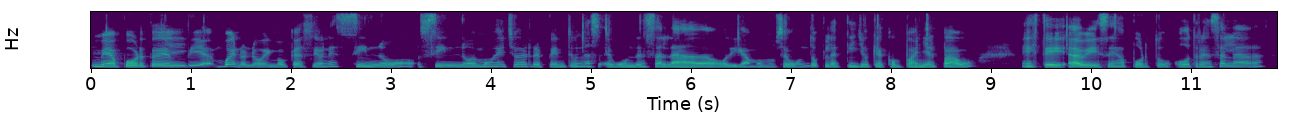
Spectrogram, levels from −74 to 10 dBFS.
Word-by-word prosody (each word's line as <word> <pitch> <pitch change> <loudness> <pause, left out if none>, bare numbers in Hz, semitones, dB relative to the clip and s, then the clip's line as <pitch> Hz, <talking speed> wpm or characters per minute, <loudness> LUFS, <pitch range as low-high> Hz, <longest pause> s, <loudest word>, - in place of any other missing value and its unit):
Mi 255 -4 +4
aporte 205 0 +3
del 195 -5 +3
día, 185 -1 0
bueno 225 -5 0
no, 185 - -3
en 185 +1 -5
ocasiones 205 +8 -2
si 235 -6 0
no 185 +5 -2
si 205 -5 +2
no 175 -1 -2
hemos 255 +4 -1
hecho 250 +1 -3
de 250 - 0
repente 195 +1 -5
una 235 +2 0
segunda 175 -6 -2
ensalada 90 - +2
o - - -2
digamos 80 - -3
un 205 - -10
segundo 195 0 -1
platillo 180 -1 -2
que - - -3
acompañe 185 -1 -1
al 190 - -3
pavo, 200 +7 +2 0.4
este, 205 -5 +3
a 180 -1 +9
veces 160 +7 +2
aporto 165 -4 -4
otra 190 0 -1
ensalada, 205 +2 -2
190 Hz, 170 wpm, -24 LUFS, 175-215 Hz, 0.4 s, a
